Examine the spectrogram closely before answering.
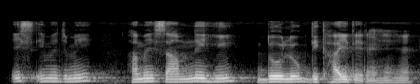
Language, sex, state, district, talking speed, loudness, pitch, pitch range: Hindi, male, Uttar Pradesh, Lalitpur, 170 wpm, -17 LUFS, 130 Hz, 120-145 Hz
